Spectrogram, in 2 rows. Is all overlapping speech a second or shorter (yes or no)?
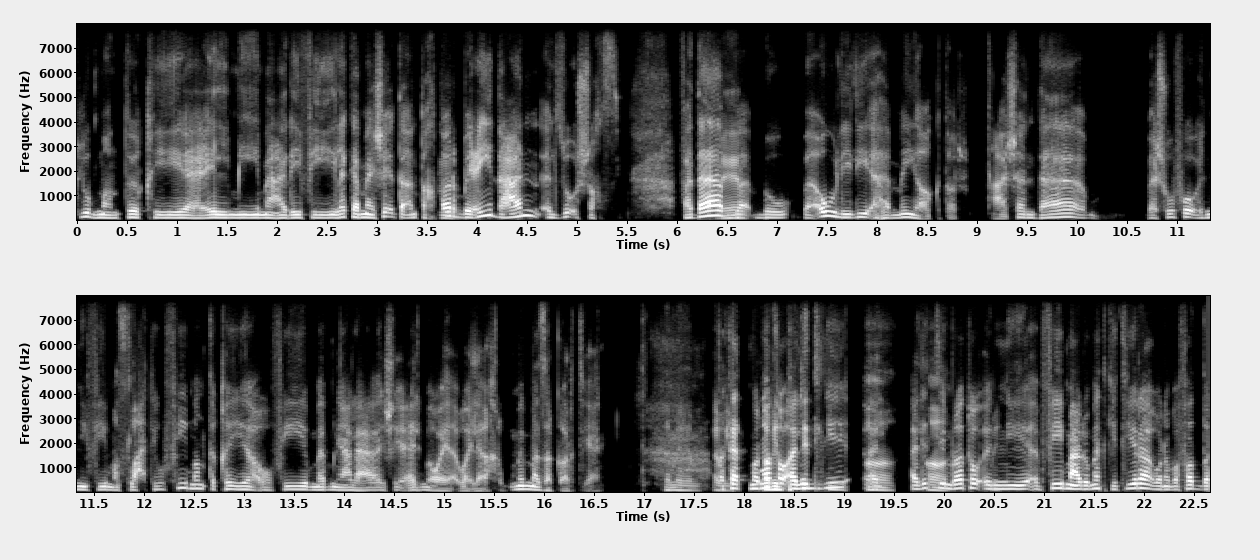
no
